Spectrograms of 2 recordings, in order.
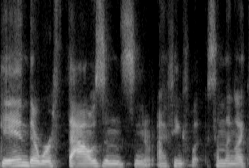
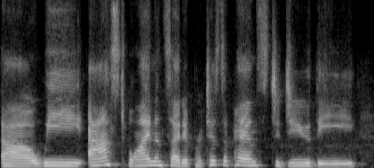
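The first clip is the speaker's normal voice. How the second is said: normal talking voice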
